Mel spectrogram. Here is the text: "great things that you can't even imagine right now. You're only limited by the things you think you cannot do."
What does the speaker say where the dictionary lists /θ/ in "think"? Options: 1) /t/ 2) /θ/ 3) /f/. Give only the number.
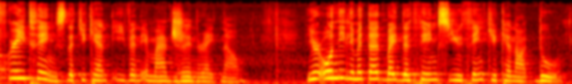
2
